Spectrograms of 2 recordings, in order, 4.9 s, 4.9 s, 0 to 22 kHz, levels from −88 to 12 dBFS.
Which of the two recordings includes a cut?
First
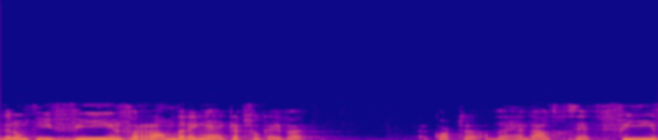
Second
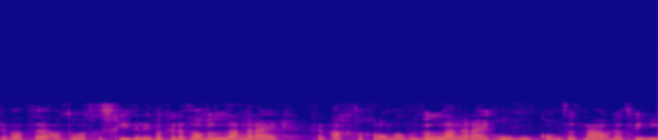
second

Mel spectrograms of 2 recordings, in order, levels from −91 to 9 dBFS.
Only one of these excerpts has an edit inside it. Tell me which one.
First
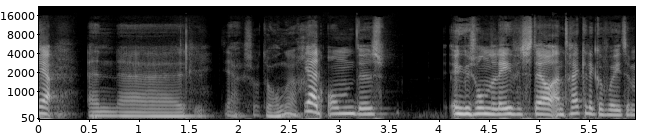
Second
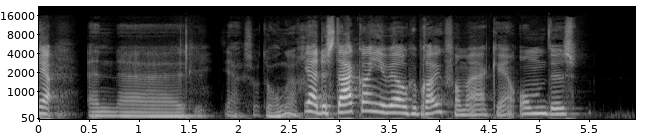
first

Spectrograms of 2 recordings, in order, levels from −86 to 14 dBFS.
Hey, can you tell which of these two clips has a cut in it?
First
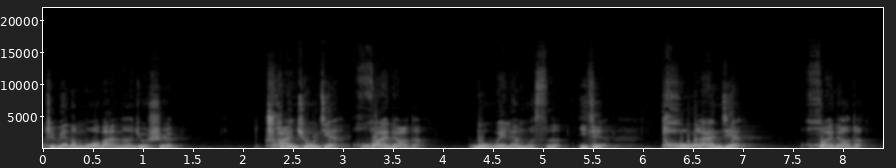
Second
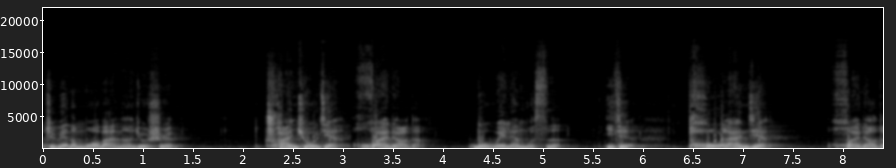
first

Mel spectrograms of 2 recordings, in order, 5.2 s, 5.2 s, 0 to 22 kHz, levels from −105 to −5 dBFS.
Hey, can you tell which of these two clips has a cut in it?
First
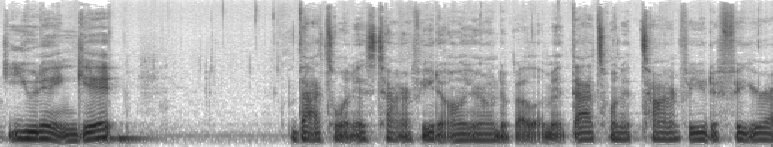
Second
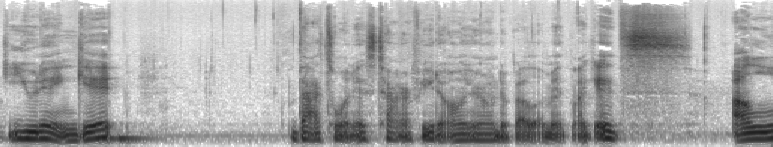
second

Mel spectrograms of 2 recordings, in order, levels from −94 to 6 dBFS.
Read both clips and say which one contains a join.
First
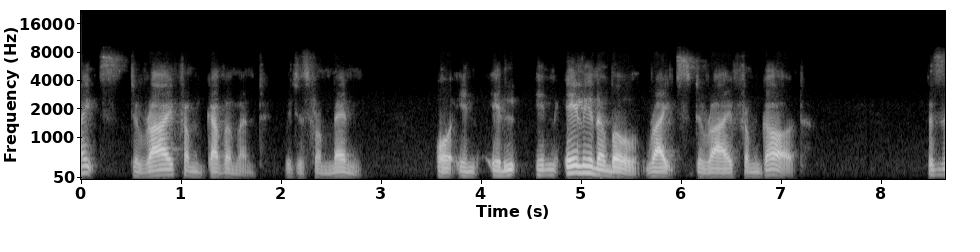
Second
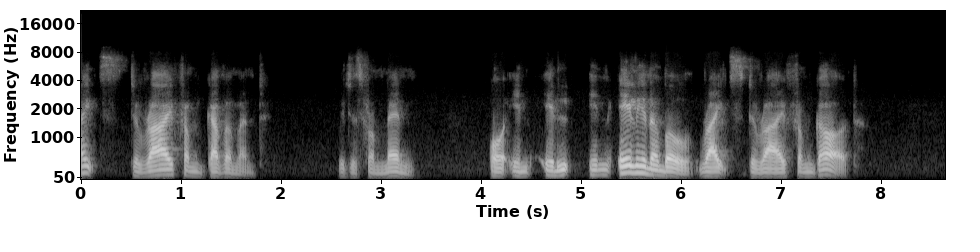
first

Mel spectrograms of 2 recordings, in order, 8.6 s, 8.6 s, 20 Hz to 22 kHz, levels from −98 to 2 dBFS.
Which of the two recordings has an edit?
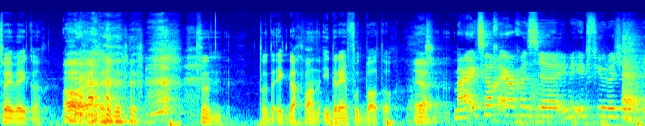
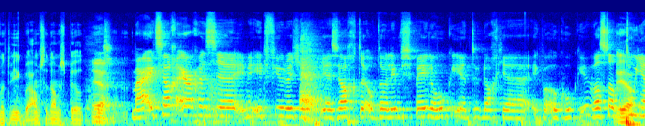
second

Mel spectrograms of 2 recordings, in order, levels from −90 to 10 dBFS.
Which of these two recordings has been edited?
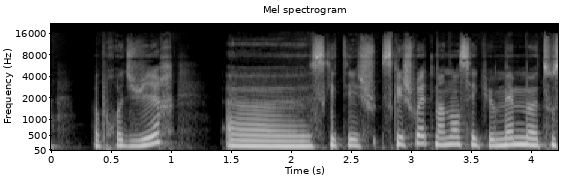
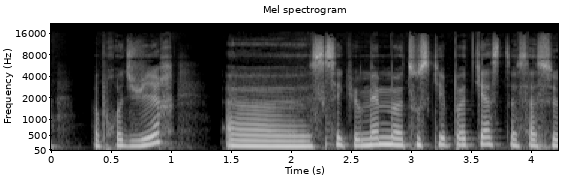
second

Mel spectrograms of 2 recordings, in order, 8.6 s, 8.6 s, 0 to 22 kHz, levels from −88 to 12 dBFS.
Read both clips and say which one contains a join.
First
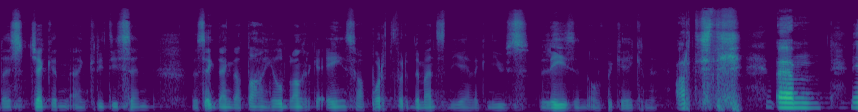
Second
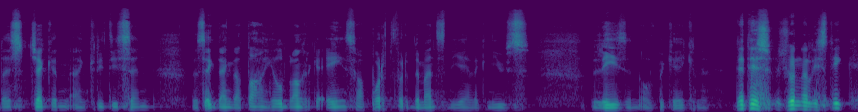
first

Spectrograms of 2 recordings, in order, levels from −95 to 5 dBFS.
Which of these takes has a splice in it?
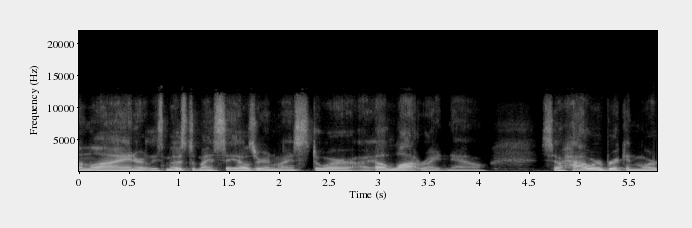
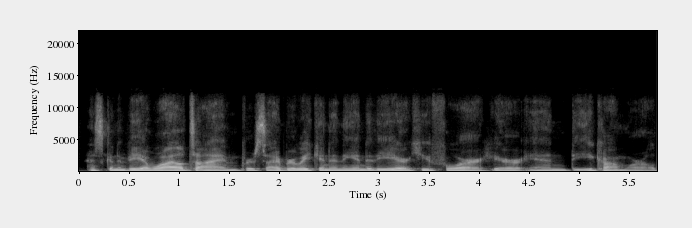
first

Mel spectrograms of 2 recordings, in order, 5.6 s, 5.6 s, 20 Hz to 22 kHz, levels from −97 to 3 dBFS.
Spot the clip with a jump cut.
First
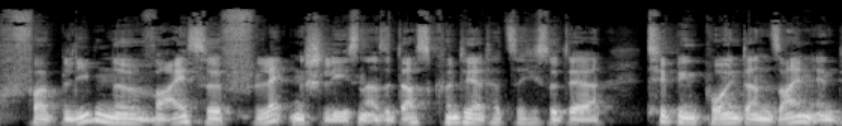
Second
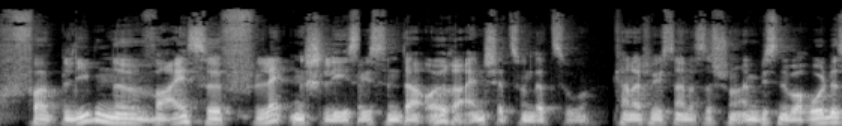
second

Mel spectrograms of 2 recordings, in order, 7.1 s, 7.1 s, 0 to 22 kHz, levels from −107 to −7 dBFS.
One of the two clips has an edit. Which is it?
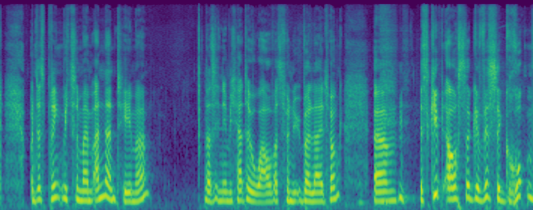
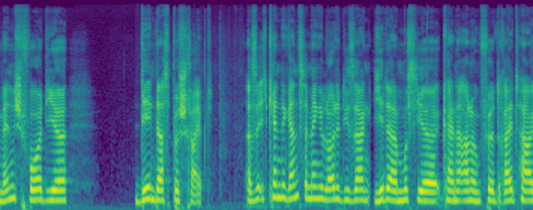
second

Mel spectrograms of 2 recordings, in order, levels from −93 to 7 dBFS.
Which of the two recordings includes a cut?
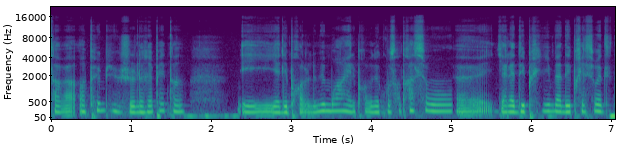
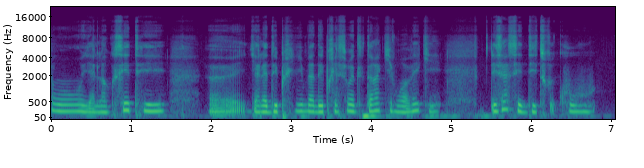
first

